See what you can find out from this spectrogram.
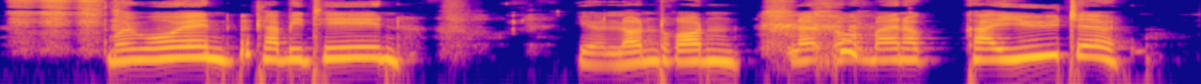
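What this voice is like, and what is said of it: Put-on Hamburg dialect. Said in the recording (German): “Ich rede ja jetzt hamburgerisch ... Kann es richtig gut, finde ich. Ja, ganz, ganz klasse.”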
